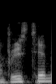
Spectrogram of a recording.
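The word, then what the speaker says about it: Bruce Timm: and technically I mean it's pronounced the same but it's spelled t-i-m-m like how Bruce Tim is spelled so technically it's not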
